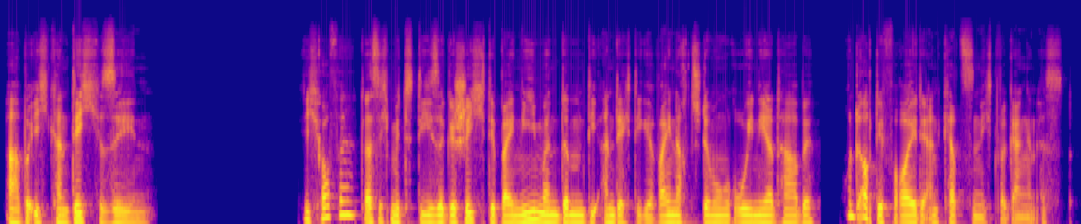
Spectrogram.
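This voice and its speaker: Male devotional speaker, calm scripted storytelling delivery, mid-range voice. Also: mid-range voice, normal speed, few pauses.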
